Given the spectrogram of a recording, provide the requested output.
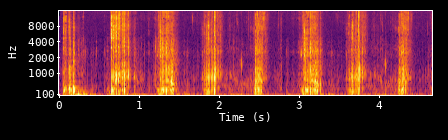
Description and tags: eating crisps1
chips, crisps, crunch, crunchy, eat, eating, potato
